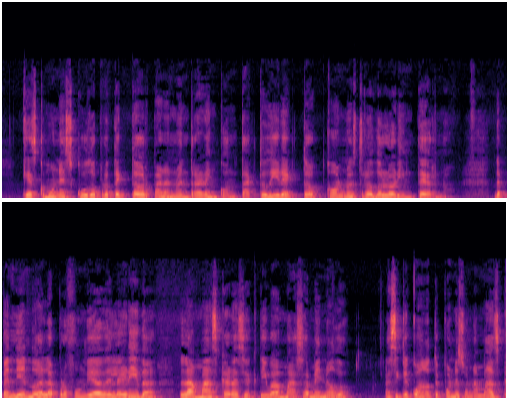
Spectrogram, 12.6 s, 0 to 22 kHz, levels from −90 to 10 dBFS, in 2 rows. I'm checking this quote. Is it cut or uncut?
uncut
